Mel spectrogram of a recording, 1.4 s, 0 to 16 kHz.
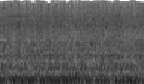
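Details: Dodge SRT-4 with code P0304 (cylinder 4 misfire), steady low idle thrum broken by a regular dropped beat each cycle; plugs, wires, injectors and coil pack already replaced, intake manifold gasket suspected.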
